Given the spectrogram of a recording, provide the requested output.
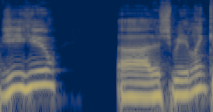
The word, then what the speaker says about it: Jehu: I've heard Yehu. I've heard because it's a Hebrew. It's a Hebrew word, and yes. all in ancient Hebrew, Y's were J sounds. Jehovah, spelled with a Y. Oh yeah. So I think people thought it was Yehu, but I think it's Jehu.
